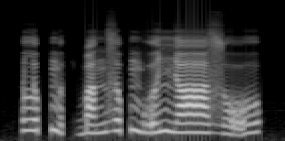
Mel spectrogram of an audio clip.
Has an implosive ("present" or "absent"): present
